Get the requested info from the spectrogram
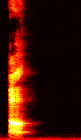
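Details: A single abrupt, sharp voiced 'hic' during filming from an adult with multiple sclerosis who says they have had frequent hiccups since childhood, now daily and sometimes several times a day; a hiccup.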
